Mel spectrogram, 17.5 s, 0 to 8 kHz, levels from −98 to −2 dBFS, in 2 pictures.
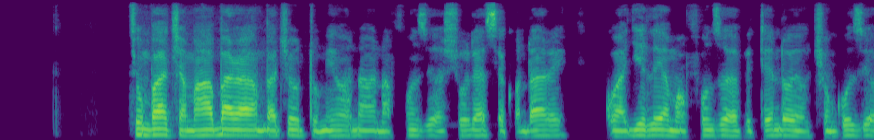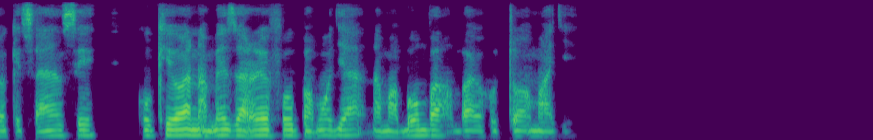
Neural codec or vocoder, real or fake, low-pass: vocoder, 44.1 kHz, 128 mel bands, Pupu-Vocoder; fake; 7.2 kHz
